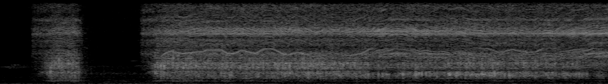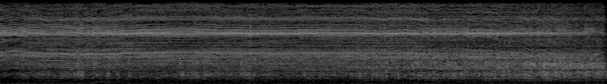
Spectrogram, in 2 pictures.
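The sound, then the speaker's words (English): Electric milk frother whisking milk into foam, giving a loud, steady motorized whir that holds an even pitch for several seconds after a brief stutter at the start, with no voices. “we're gonna just mix it with the milk frother. Perfect. Now, I want to have a little bit of more foam, so I'm gonna mix it a little bit longer.”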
